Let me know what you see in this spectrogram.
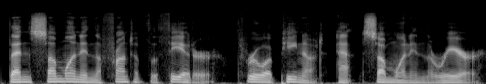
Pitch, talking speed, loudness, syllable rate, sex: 100 Hz, 220 wpm, -21 LUFS, 5.0 syllables/s, male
